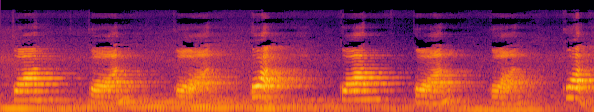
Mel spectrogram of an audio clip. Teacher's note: Quan đọc gần giống như là o a n trong tiếng Việt ấy, sự u nó hơi nghiêng về o một chút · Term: âm mũi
